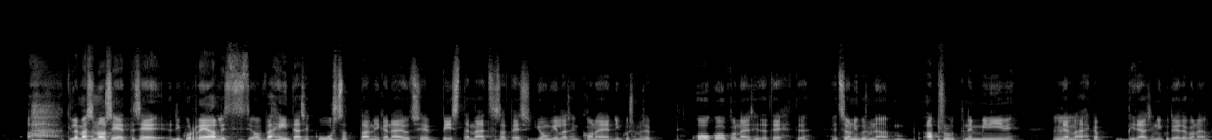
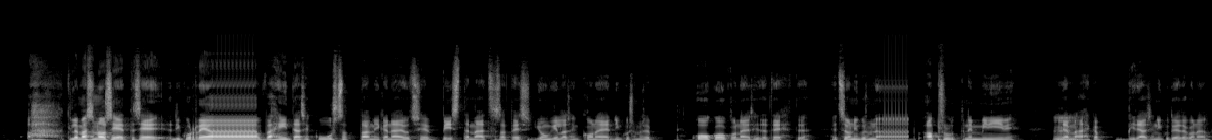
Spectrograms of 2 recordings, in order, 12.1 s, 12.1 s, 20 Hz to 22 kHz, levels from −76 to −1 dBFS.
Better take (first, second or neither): first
